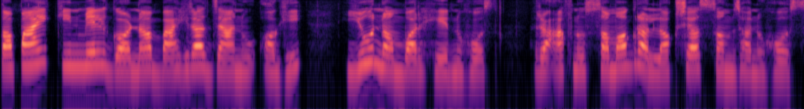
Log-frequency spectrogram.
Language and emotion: Nepali, neutral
